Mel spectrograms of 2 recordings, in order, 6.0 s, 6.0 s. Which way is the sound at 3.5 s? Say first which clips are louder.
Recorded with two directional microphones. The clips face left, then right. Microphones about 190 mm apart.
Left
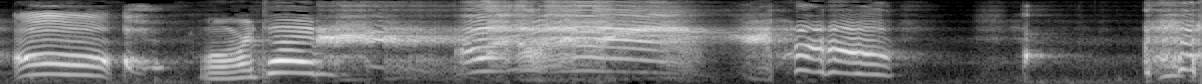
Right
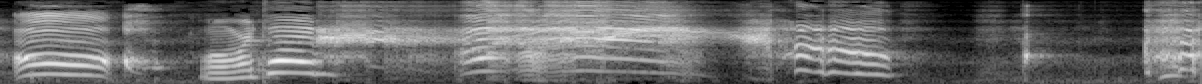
Even; 35° left (ahead or behind).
